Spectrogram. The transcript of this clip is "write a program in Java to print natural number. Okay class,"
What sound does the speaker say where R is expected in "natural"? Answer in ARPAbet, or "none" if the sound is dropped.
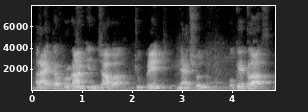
none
